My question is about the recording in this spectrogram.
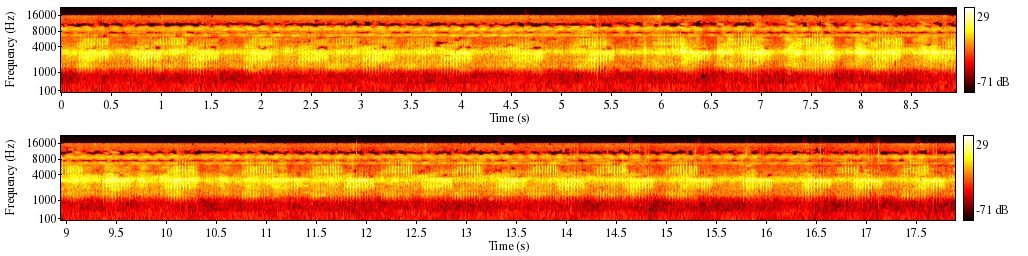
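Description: Frogs croaking in a regular, rapid series of calls, about two a second, over a faint steady high-pitched hum.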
